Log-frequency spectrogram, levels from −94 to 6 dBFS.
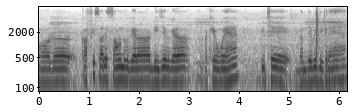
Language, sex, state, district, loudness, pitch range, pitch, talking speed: Hindi, male, Punjab, Kapurthala, -21 LUFS, 140-150 Hz, 145 Hz, 155 wpm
